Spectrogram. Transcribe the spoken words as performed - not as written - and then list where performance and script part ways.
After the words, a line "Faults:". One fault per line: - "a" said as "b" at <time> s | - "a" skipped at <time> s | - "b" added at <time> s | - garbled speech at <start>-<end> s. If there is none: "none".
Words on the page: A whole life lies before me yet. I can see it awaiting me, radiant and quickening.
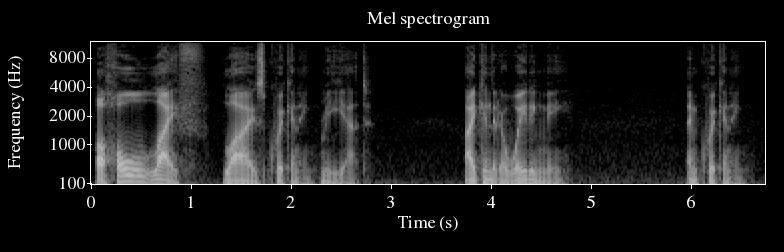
A whole life lies quickening me yet. I can it awaiting me, and quickening.
Faults:
- "before" said as "quickening" at 1.8 s
- "see" skipped at 4.0 s
- "radiant" skipped at 4.8 s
